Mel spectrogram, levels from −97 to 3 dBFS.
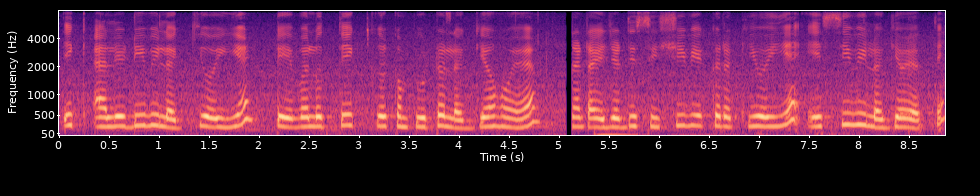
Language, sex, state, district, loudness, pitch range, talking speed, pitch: Punjabi, female, Punjab, Pathankot, -14 LUFS, 220-255 Hz, 170 wpm, 235 Hz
